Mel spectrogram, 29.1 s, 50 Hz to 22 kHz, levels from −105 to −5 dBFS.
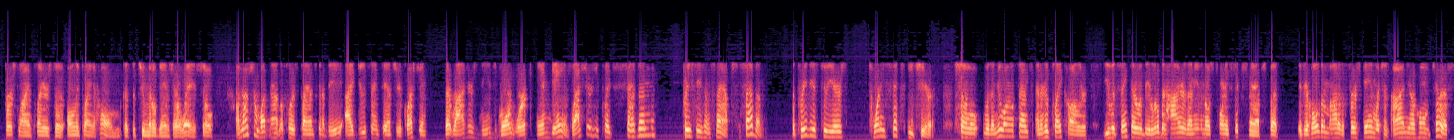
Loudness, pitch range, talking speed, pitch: -20 LUFS, 110-155 Hz, 200 wpm, 130 Hz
